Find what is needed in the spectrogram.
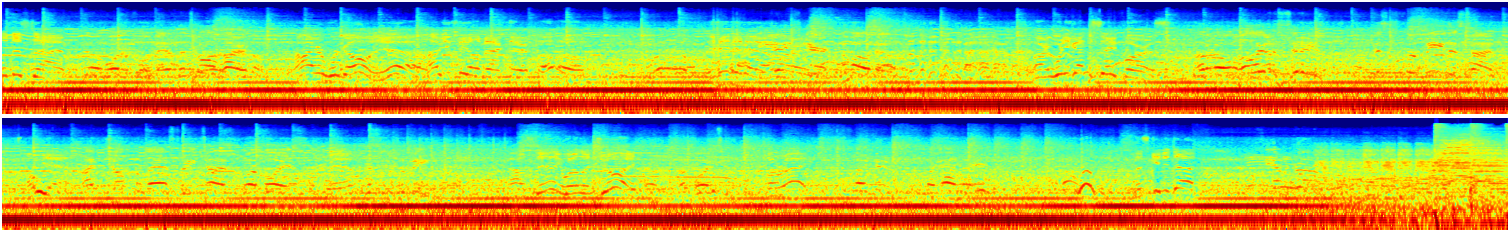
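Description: Loud, steady drone of a skydiving jump plane's engines and propellers heard from inside the cabin during the climb, with indistinct voices over it.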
